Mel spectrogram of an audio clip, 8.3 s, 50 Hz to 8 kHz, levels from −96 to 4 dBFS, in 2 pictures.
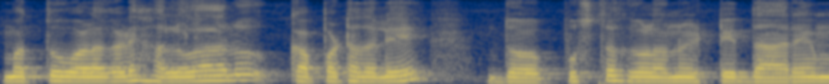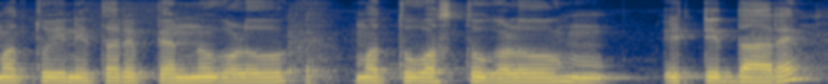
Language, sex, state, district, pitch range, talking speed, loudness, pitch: Kannada, male, Karnataka, Bidar, 150-160 Hz, 95 wpm, -16 LUFS, 155 Hz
